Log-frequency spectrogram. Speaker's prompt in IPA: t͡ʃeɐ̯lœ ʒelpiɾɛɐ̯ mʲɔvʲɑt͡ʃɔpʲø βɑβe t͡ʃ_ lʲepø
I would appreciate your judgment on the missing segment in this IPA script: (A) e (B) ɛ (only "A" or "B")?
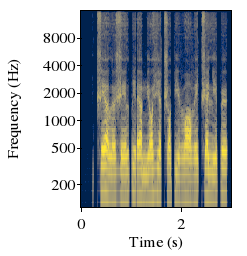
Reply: B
